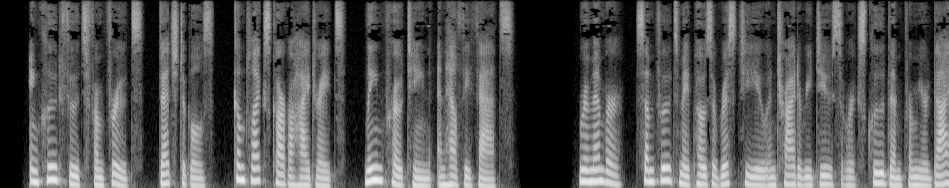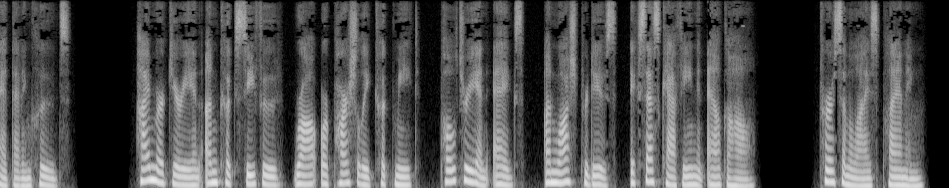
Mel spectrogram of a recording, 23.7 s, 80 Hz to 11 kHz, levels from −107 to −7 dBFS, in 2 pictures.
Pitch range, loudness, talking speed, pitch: 130-170 Hz, -25 LUFS, 135 wpm, 145 Hz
